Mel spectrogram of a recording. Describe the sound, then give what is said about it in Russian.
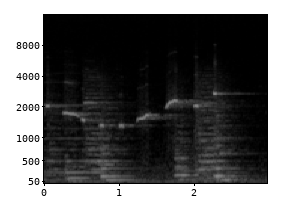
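A person whistles a bird-like trill: a clear, high whistled tone with wavering, gliding notes that flutter up and down, steady and fairly loud for about three seconds. “Как ты замечательно свистишь. Прямо птичья трель.”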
